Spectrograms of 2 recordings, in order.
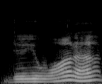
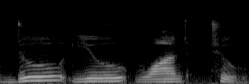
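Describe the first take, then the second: First: The last words are run together as one. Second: Each word is said fully and separately. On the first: "reduced form" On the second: "full form"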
